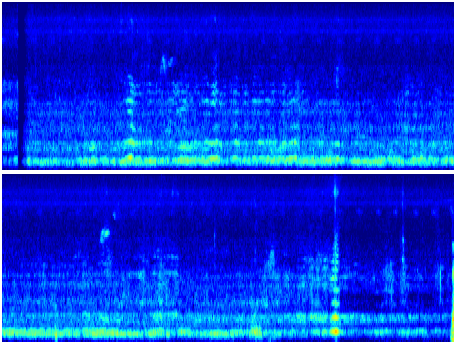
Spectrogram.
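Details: Honey bees being moved from a traditional log hive into a modern hive while beekeeping: a steady low droning hum throughout, with a few faint voices and soft clicks near the end.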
